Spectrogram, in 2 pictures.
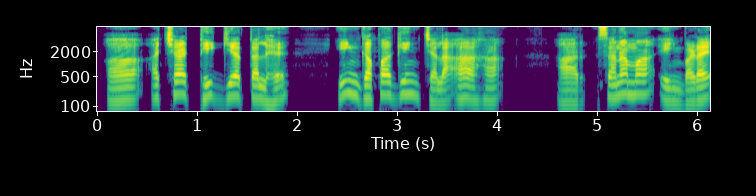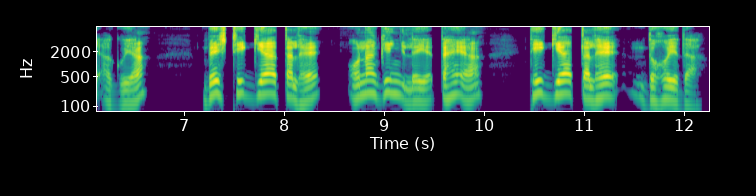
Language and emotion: Santali, neutral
